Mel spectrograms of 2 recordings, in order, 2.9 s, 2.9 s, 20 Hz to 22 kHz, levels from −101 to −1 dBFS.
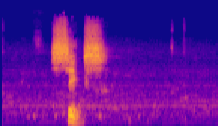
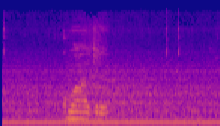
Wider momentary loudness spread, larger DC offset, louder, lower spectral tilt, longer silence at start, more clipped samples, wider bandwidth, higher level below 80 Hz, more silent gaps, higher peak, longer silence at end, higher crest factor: second, 5 LU vs 11 LU; neither; first, -17 LUFS vs -45 LUFS; second, -1.5 dB/octave vs -6 dB/octave; first, 0.7 s vs 0.05 s; neither; second, 14 kHz vs 16.5 kHz; about the same, -74 dBFS vs -74 dBFS; neither; first, -4 dBFS vs -26 dBFS; first, 1.5 s vs 0 s; about the same, 20 dB vs 18 dB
